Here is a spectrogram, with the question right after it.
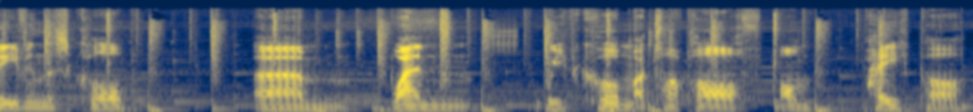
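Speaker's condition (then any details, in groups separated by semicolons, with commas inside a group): No condition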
